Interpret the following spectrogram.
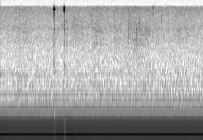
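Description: Two quick computer mouse clicks about half a second in, over a steady low electrical hum and room noise.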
